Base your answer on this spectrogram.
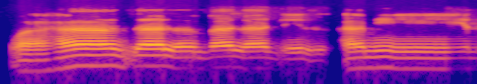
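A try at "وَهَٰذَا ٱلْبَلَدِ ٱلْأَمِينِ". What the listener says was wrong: Tuh, itu udah bagus, cuman lebay kamu ada. Artikulasi. Kalau dia kebanyakan cengkoknya. Wa baladil amin. Itu kan kayak suara kakek kan kalau saya tuh.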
